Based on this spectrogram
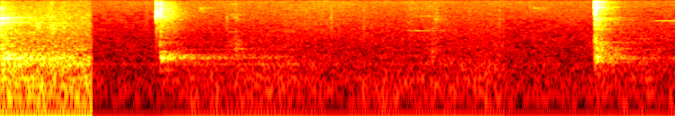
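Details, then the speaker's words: SolarEdge PV inverter with battery and Backup Interface, still in backup mode with the grid off, restarted after an overload shutdown: two sharp relay clicks about two seconds apart in a quiet room as it switches back in, a normal restart. "Okay, nach der Überlast muss also das System einmal neu gestartet werden, funktioniert aber."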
